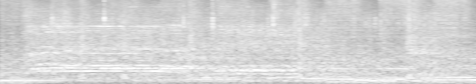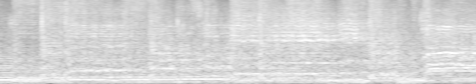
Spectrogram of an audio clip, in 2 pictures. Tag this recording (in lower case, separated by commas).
male singing, female singing, music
